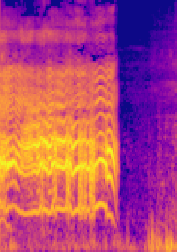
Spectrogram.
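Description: A child's long, high-pitched scream with a wavering pitch, cutting off suddenly about one and a half seconds in.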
